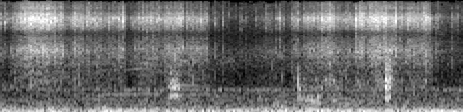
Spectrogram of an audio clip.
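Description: Steady rumble and hiss of a moving passenger train heard from inside the carriage.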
